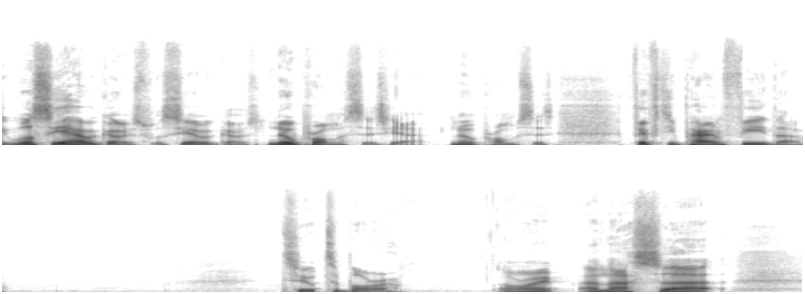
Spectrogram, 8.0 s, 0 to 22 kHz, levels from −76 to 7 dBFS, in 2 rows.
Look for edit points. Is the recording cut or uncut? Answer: cut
